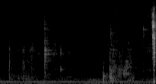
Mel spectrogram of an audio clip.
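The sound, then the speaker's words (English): Quiet mouth sounds of a person taking a drink of water: soft wet slurps and a swallow, ending in a sharp little click, with no talking. “In fact, stop what you're doing right now and take a drink of water. I'm gonna do that.”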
